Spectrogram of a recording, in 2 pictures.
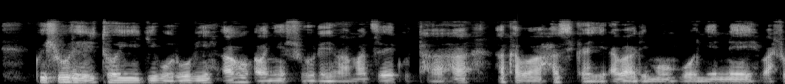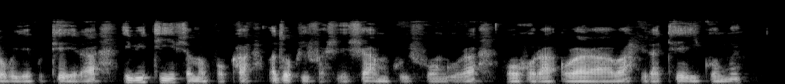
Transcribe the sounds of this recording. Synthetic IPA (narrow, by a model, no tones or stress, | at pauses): kwiːʃuɾe̞ɾitʰo̞jiɾɟiβuɾuɾiaɦo̞ʔaβaɲe̞ːʃuːɾe̞βamaze̞ɡ̥utʰaːhaakʰaβahasi̥kʰaje̞ʔaβaɾimoβo̞ːɲe̞neβa̰ʃo̞βo̞je̞ɡutʰe̞ːɾaiβitʰivjamapo̞kʰaβa̰zo̞ːkwiːfaʃiːʃamukuifuːŋɡuɾaoho̞ɾa̰uɾaɾaːβaβiɾatʰe̞jiɡomŋe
